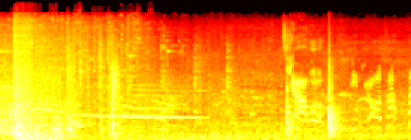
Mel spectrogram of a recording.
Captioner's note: crowd groaning; ice cream truck music playing; in Italian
